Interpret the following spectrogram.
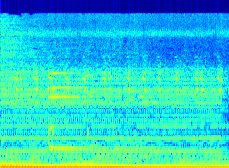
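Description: Live band music ringing out on sustained chords and a held low bass note, with the drums stopped. A short gliding note comes about half a second in.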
